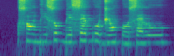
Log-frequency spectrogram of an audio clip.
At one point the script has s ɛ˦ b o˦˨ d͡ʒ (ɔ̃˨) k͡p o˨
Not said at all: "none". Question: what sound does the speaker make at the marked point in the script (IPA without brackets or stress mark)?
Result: ɔ̃˧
